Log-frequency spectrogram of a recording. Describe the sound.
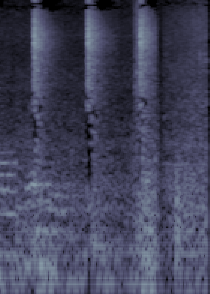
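Gas stove igniter clicking in a kitchen as the burner is lit: three sharp, bright ticks at an even pace, then a fainter fourth.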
